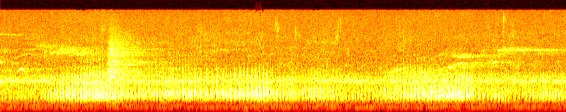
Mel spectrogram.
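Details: Loud, close common frog croaking: rasping, purring bursts that rise and fall in three broad swells, with a few faint high bird notes behind.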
